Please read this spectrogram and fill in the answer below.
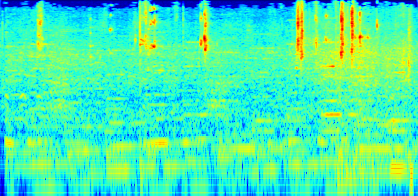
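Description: Arena music with a steady low bass line that changes note in steps, starting suddenly, with a few short sharp sounds from the court over it.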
